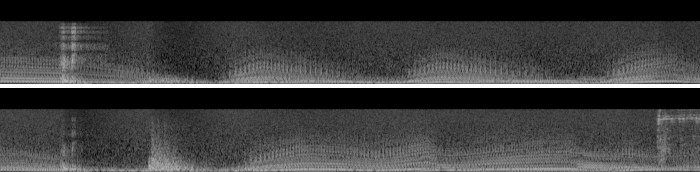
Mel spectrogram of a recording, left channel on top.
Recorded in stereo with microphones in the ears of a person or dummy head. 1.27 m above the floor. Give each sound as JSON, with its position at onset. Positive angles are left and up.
{"t": 0.6, "sound": "a whoosh", "side_deg": 60}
